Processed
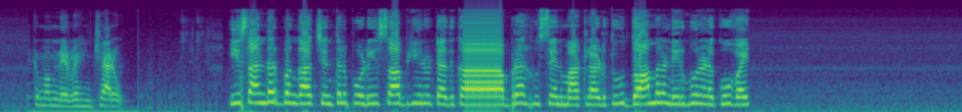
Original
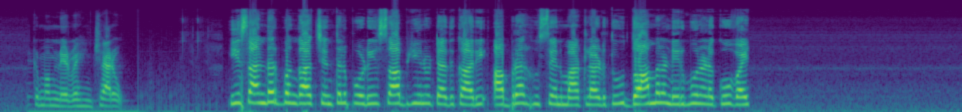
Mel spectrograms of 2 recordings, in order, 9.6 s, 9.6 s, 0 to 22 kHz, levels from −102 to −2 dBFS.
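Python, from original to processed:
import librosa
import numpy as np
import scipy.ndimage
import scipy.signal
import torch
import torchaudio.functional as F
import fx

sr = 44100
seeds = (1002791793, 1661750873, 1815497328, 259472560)

y = fx.high_shelf(x, sr, hz=9600.0, db=-6.5, at=(2.39, 3.87))
y = fx.buffer_glitch(y, sr, at_s=(4.63,), block=1024, repeats=15)
y = y * 10.0 ** (5.0 / 20.0)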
